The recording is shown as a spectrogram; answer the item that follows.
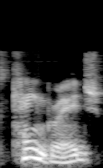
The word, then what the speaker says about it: Cambridge: unser Notting oh sure Cambridge is on the river cam so it's Cambridge that can the German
